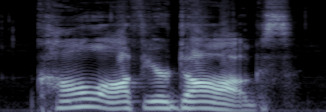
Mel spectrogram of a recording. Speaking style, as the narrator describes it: Brian shouted

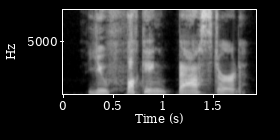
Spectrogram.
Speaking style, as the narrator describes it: Gru shouted, his voice distorted by his power

